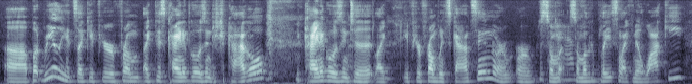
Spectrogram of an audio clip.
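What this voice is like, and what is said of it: Nasal northern Midwestern accent. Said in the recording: “a weird proto-Canadian accent ... it's like a nasal inflection ... kind of sounds Canadian ... Hey, you're good at that. ... that's the northern Midwestern accent.”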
